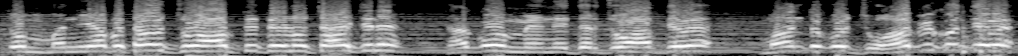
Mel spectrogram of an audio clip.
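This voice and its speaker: An actor playing a stubborn male village headman with a Rajasthani accent who pleads and shouts demands at a politician. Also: very high-pitched, brisk. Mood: complaining. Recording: background music and crowd noise.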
